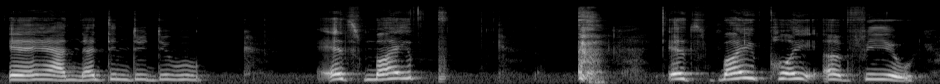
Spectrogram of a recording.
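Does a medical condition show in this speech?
Yes: cerebral palsy; present from birth.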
